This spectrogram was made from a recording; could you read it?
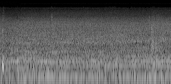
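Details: Logging truck diesel just back from a tune-up that cured a long-standing high-speed chatter and rattle: runs with a smooth, even low drone and no chatter or rattle on top; sounds healthy.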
